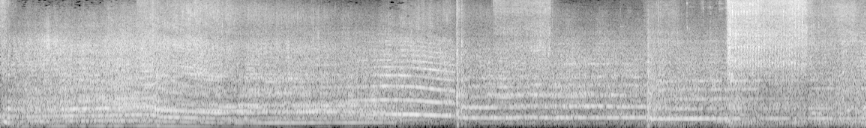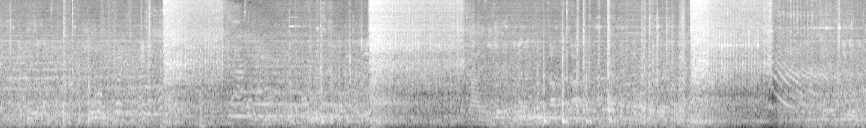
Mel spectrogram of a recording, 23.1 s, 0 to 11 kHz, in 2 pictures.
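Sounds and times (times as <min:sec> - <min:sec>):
race car engines idling: 0:08.5 - 0:23.0.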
